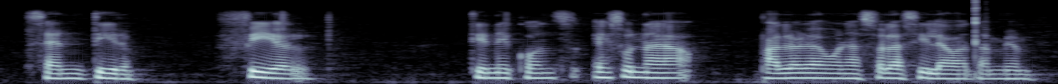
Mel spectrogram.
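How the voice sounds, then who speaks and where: Low gravelly woman teacher, lo-fi. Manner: patient, repeats points and checks with "¿sí?". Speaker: English teacher. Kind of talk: explaining grammar to students. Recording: slightly dull lo-fi recording.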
